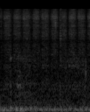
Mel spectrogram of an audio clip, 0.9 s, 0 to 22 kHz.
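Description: Quiet, rapid rhythmic rubbing of 2000-grit sandpaper polishing a plastic model car, close up and soft, with no talking.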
